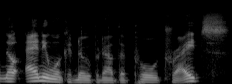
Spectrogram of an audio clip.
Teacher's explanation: anyone is accented here and there's a full rise tone. But of course not anyone can open up the portraits.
